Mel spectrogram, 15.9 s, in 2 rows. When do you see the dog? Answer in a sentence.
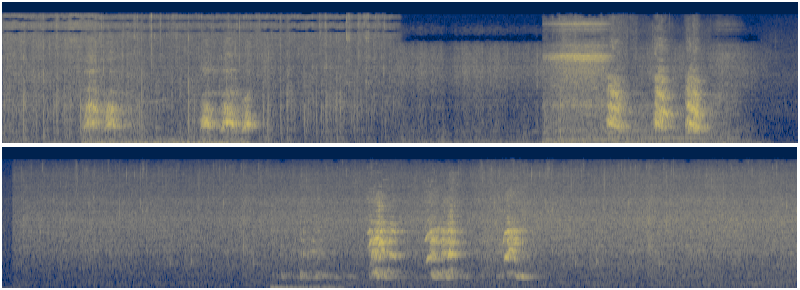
You can hear the dog from 0.8 to 2.5 s, from 5.4 to 7.4 s and from 10.7 to 13.2 s.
